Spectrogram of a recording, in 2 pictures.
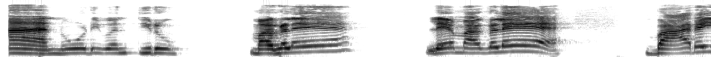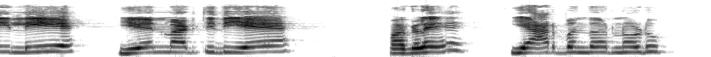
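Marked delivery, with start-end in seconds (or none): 1.3-7.1 loud high call to the daughter in the next room; mother calling her daughter from inside the house, loud and high. Acted. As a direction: shout for her daughter to come.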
